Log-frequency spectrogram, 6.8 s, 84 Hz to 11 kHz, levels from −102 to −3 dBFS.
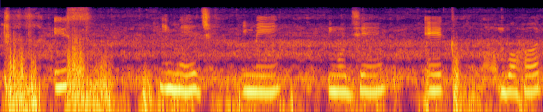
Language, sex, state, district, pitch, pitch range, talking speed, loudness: Hindi, female, Madhya Pradesh, Dhar, 215 Hz, 205-225 Hz, 55 wpm, -15 LUFS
